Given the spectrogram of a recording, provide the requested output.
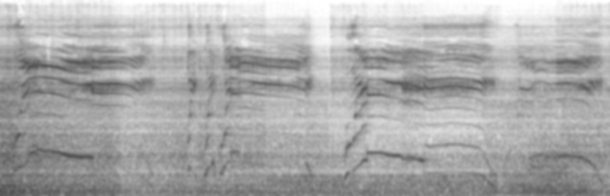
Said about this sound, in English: In fact, Biggs Pigs are so happy that they even gleefully squeal, wee, wee, wee, all the way home. Don't believe us? Well, just listen to this.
